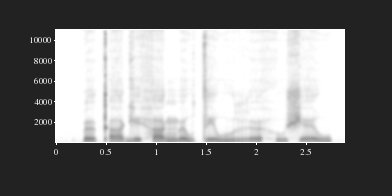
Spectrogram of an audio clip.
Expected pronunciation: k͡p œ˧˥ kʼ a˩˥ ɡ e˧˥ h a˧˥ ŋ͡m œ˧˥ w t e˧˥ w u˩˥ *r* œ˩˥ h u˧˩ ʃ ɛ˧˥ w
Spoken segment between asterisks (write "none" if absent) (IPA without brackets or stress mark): r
